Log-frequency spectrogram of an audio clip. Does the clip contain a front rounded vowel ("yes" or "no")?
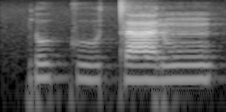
no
